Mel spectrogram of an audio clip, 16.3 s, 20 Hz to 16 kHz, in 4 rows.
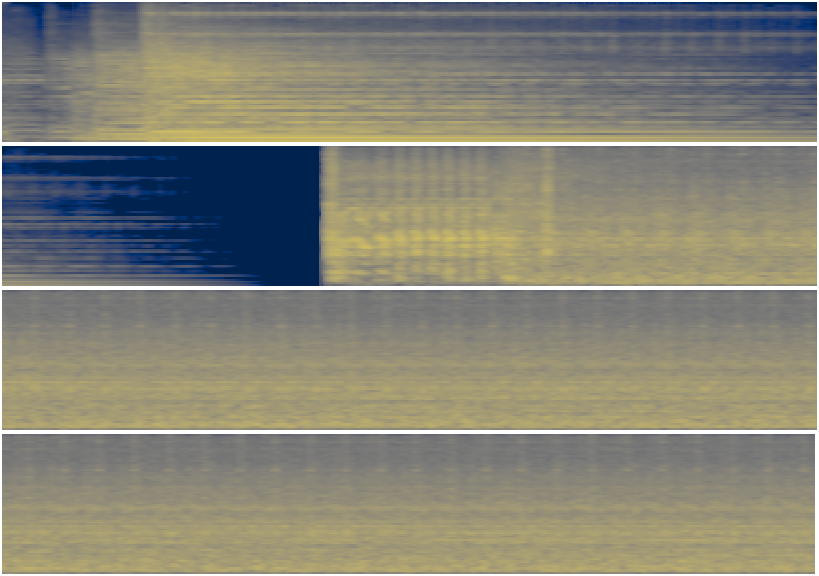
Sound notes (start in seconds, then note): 0.0 bright Music; 5.8 car Engine Revving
